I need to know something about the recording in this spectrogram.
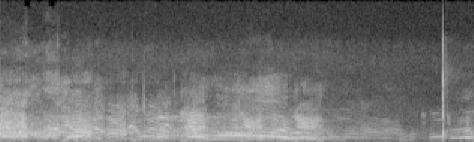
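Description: Men cheer and shout loudly outdoors.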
